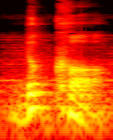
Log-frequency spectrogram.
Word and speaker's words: দুঃখ: যদি শব্দের বা পদের মধ্যে বিসর্গ থাকে তাহলে বাংলা উচ্চারণে বিসর্গ পরবর্তী ব্যঞ্জন বর্ণের উচ্চারণ দ্বিত্ব হবে, অর্থাৎ দুবার হবে।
